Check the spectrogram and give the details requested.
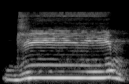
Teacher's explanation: এটা আরেকটু ট্রাই করতে হবে, এটা আরেকটু ট্রাই করতে হবে যেন পরিপূর্ণ মাখরাজ থেকে হয়। জিহ্বার মাঝখানটাই তালু বরাবর লাগবে।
